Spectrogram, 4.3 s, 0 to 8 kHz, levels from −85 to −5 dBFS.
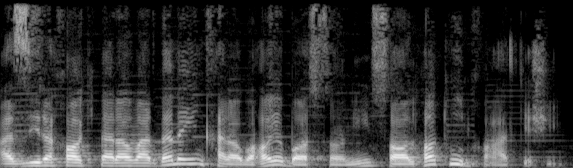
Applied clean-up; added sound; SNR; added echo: neural separator model SepFormer DNS4.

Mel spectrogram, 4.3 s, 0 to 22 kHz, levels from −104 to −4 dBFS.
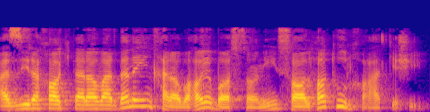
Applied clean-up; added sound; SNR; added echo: none; none; none; none.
